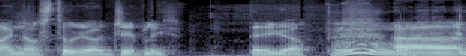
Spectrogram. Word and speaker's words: Ghibli: was wondering if you were going to know how to pronounce this. Along with Studio Ghibli. Ghibli. Damn it. It's Ghibli.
